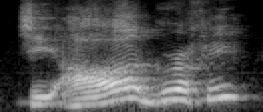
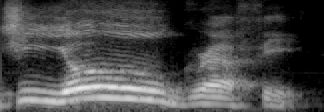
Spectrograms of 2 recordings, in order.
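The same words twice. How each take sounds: First: The O vowel is short and unstressed. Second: The O vowel is long, as in geo. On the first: "The accent moved and that O got shortened" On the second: "What happened to my long O from my geo?"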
